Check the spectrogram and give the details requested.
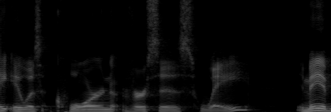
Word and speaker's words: Quorn: So I think it's pronounced corn, but it may just be corn. I think it's like QUORN.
